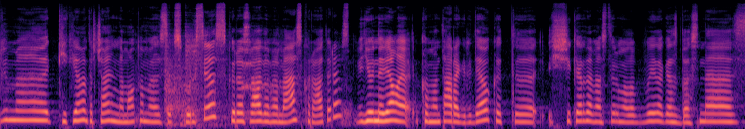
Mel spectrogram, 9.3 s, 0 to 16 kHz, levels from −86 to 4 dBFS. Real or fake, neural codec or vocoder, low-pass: fake; codec, 44.1 kHz, 7.8 kbps, Pupu-Codec; 14.4 kHz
